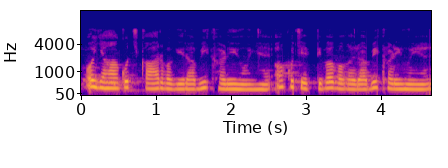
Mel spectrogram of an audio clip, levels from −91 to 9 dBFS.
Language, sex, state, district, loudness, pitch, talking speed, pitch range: Hindi, female, Madhya Pradesh, Bhopal, -17 LUFS, 200 Hz, 215 wpm, 185-225 Hz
